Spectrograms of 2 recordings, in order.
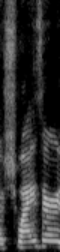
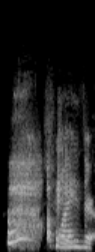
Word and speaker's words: Schweizer: So Schweizer it is. Schweizer.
